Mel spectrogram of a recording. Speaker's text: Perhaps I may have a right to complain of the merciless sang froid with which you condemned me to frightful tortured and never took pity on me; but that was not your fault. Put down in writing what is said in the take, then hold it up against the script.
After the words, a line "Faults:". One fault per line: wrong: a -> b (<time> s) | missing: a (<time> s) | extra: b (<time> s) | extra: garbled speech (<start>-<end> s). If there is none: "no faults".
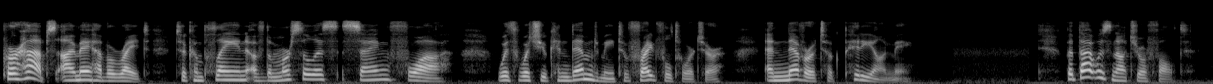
Perhaps I may have a right to complain of the merciless sang froid with which you condemned me to frightful torture and never took pity on me; but that was not your fault.
Faults:
wrong: tortured -> torture (6.7 s)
